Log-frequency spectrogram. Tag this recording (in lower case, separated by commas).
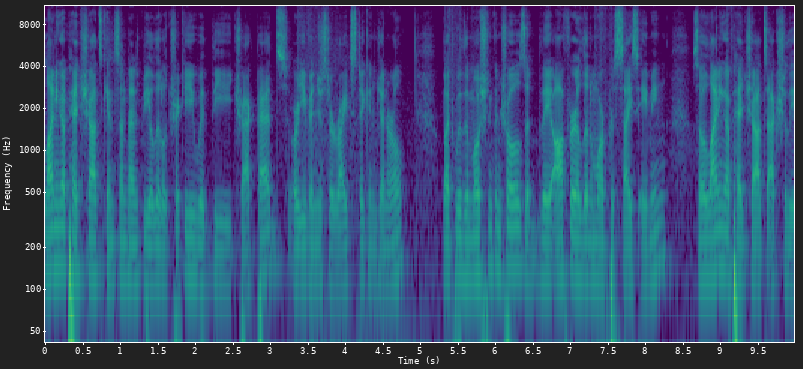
speech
